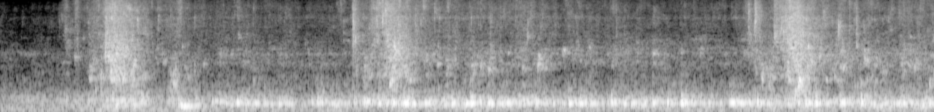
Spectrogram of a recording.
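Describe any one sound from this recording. A man splashes water onto his face.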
